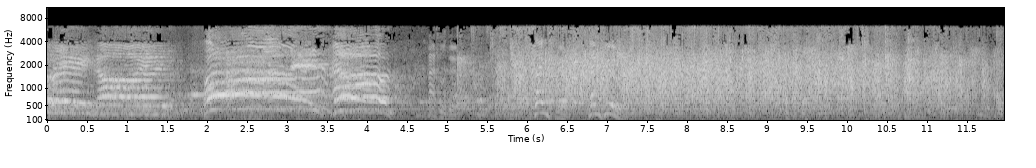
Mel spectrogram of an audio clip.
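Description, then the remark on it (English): A few seconds of voices, Barry Cryer and the audience, singing a drawn-out phrase of 'Silent Night' with Colin Sell on piano give way to steady, sustained audience applause, a dense crackle of many hands with some chatter, continuing to the end. “Some of that applause must go to uh, Colin Sell at the piano there, who was given no cue whatsoever and came in and came in as a result late.”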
